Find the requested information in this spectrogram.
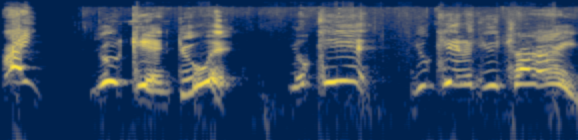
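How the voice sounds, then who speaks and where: A squeaky, put-on character voice pitched extremely high. The delivery keeps a moderate pace. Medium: short film.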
